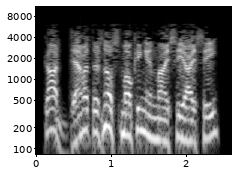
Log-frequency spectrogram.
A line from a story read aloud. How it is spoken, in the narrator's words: the captain snarled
